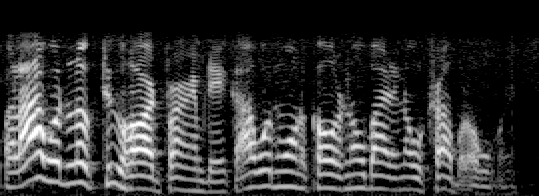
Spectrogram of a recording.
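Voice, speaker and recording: An actor playing a sheepish, bumbling country husband, high-voiced and hesitant, with a rural Southern American accent in a radio comedy. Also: male voice, very animated, fast. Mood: sheepish, evasive. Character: sheepish, evasive country husband and bumbling small-town constable. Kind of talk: old-time radio comedy serial acting. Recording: narrow, tinny vintage radio recording.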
